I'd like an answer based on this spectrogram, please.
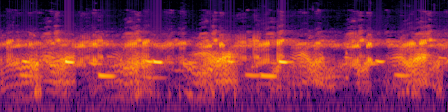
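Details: Several frogs croaking in rhythmic rasping bursts roughly every second, with sharp squeaky whistles and short level tones sounding between the pulses.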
